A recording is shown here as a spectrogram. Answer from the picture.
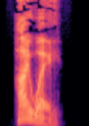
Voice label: "highway", us male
